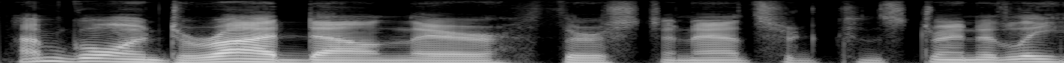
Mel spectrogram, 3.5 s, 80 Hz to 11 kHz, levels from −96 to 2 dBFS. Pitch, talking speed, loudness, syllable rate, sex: 125 Hz, 150 wpm, -20 LUFS, 4.7 syllables/s, male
